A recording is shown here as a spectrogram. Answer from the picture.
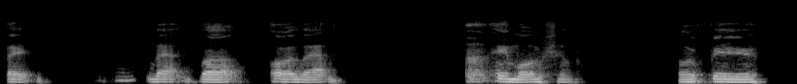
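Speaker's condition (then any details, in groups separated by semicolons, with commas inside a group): ALS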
